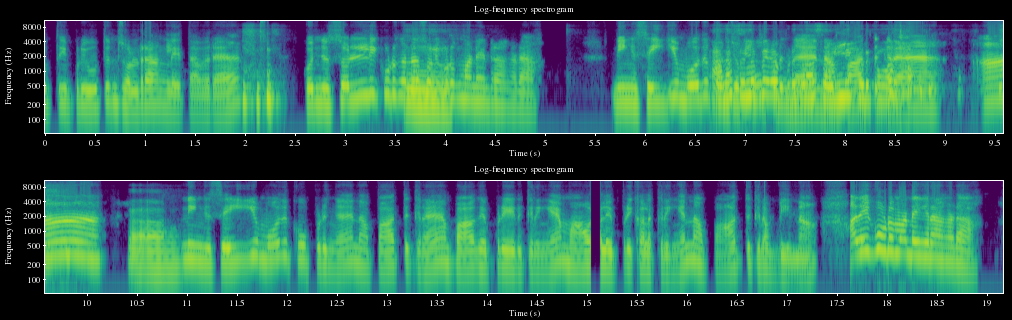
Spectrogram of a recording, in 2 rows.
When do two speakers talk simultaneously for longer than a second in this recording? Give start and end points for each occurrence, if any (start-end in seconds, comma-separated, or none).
6.7-8.6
